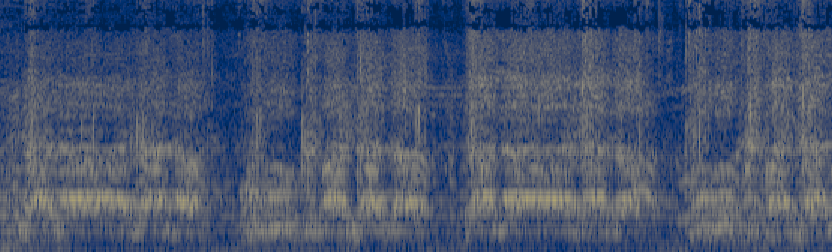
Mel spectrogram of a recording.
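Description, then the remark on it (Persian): A large crowd of protesters in Iran chants slogans against Islamic Republic officials over high prices and inflation, loud and rhythmic, with phrases repeating in roughly two-second cycles separated by brief dips in volume. “استان‌های مختلف ایران معترضان به گرانی و تورم به خیابان‌ها آمده و علیه مقامات جمهوری اسلامی شعار می‌دهند.”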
